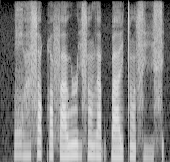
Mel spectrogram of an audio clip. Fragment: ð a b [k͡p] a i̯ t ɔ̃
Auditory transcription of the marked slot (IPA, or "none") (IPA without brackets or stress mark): k͡p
